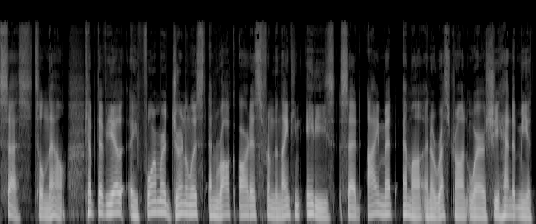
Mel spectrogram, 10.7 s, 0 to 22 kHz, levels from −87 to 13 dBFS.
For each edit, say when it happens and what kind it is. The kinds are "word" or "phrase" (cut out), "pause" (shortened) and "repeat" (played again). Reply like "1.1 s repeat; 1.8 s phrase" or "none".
1.6 s pause; 7.3 s pause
